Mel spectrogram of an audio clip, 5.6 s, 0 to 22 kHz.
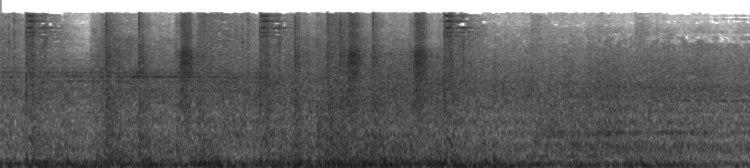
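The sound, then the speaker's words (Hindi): Missiles fired and exploding during a 1971 war attack on Dhaka: a heavy, continuous rumble of booms with several sharp, crackling bursts layered over it, loud throughout and easing slightly toward the end. “अब वक्त आ चुका था target को hit करने का, मिसाइलें दागी जाने लगी।”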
